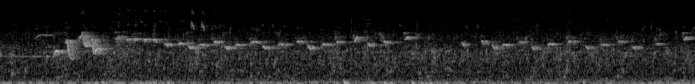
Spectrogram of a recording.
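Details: Japanese bush warbler (Horornis diphone) singing beside a river: a brief rising note, then a long, fast run of high chattering notes rising and falling in pitch, over a low river rumble.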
